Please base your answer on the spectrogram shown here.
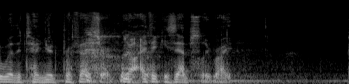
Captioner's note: laughter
